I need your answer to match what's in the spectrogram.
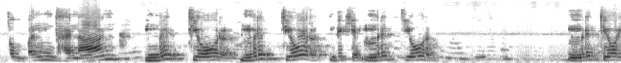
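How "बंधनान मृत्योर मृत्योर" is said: मृत्योर्मुक्षीय मामृतात् drawn out syllable by syllable; slow recitation. Shown as a demonstration. Teacher modelling the correct chant, slow. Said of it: "ये जो रे, र है ना ऊपर वाला".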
